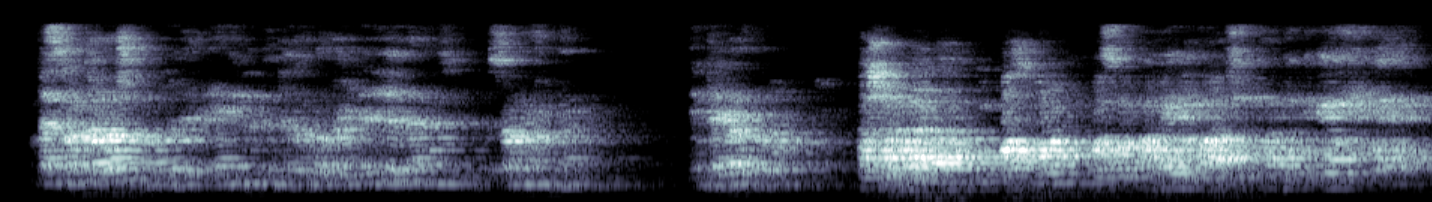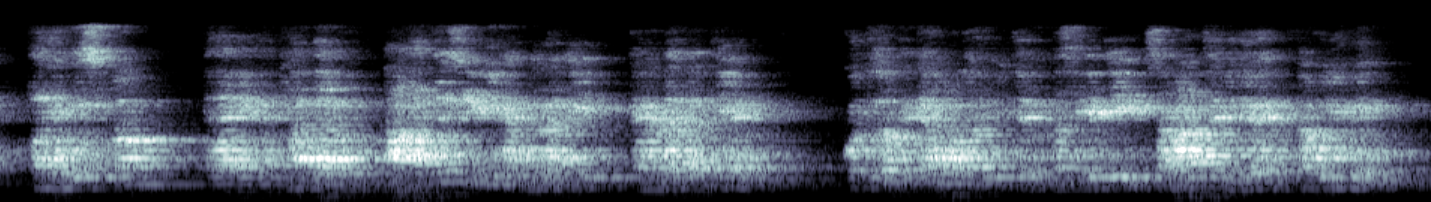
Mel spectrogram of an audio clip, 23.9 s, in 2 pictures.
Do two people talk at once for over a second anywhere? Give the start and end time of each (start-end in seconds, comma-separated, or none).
none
